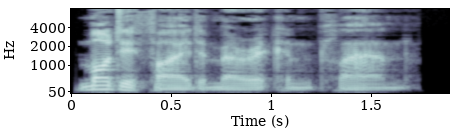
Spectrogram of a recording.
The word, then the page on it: modified american plan: British English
